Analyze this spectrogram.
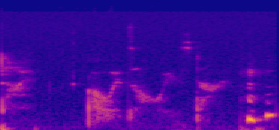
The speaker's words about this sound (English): The whispering? ASMR.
